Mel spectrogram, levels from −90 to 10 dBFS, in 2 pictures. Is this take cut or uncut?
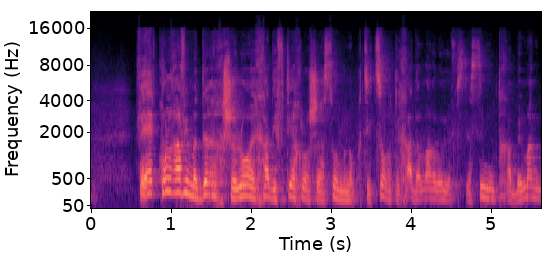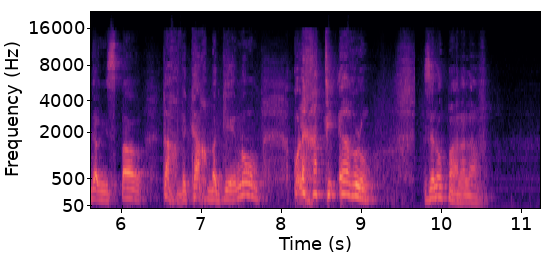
cut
